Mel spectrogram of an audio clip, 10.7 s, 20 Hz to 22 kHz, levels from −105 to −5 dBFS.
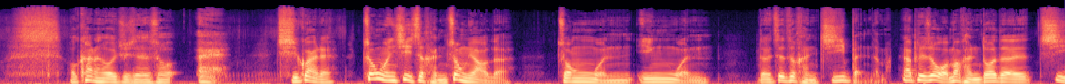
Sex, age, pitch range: male, 60-79, 95-145 Hz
